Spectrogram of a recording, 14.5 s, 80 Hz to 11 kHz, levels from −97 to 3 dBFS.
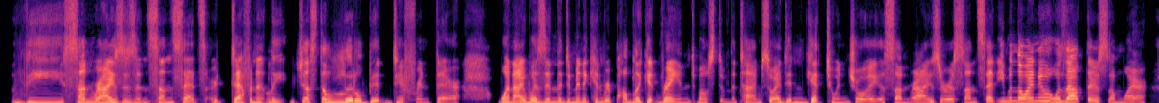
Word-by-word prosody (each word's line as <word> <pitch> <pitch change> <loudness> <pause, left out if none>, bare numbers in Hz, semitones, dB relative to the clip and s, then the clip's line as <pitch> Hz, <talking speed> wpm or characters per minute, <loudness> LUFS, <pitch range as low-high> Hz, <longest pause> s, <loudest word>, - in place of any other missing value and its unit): the 220 0 -2
sunrises, 235 -4 +3
and 195 0 -7
sunsets 215 -3 -2
are 215 - -6
definitely 220 -4 +1
just 325 +8 -2
a 285 - +6
little 230 -1 +5
bit 195 -2 -2
different 195 -1 -7
there, 160 -1 -5 0.5
when 230 +1 +2
I 220 +1 +7
was 230 +1 +2
in 245 -1 0
the 230 - 0
Dominican 230 +1 -2
Republic 230 +1 -1
it 230 - +4
rained 190 -4 +1
most 200 -1 -5
of 180 -2 -12
the 195 - -10
time 195 0 -4
so 205 +3 -1
I 200 - +2
didn't 205 -1 -3
get 225 -4 +2
to 215 - -3
enjoy 185 0 -3
a 190 - -7
sunrise, 190 0 -2
or 190 -2 -3
a 185 - 0
sunset- 200 +4 -1
even 310 +4 -4
though 340 -1 +4
I 345 - +5
knew 370 +2 +1
it 340 - -2
was 320 -1 0
out 320 0 +8
there 240 -3 0
somewhere. 200 -3 -6
215 Hz, 185 wpm, -24 LUFS, 195-235 Hz, 0.5 s, out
